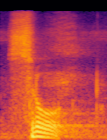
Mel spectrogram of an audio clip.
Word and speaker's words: shrewd: Now next word shrewd, S-H-R-E-W-D. It is pronounced as shrewd, S-H-R-O-O-D.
